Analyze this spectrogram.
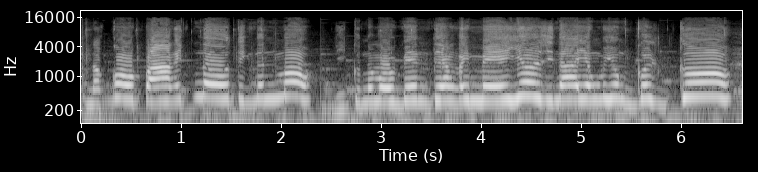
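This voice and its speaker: A greedy young boy hoarding his gold, voiced by a woman, high and bossy in a Minecraft role-play. He scolds and orders people about in a squeaky tone. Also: fairly even intonation, slow, fairly bright tone, soft background music, heavily acted. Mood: scolding.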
